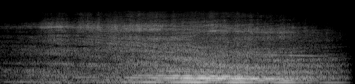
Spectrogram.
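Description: A car engine revs up, its droning hum swelling louder and rising slightly in pitch over a few seconds before cutting off abruptly. No one speaks.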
